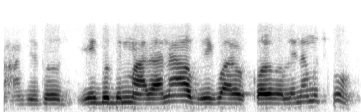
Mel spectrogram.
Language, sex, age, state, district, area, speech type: Hindi, male, 60+, Rajasthan, Karauli, rural, conversation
